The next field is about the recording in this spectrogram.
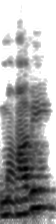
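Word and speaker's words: Mavee: So said the same way, Maavee, but spelled M-A-V-E-E.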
